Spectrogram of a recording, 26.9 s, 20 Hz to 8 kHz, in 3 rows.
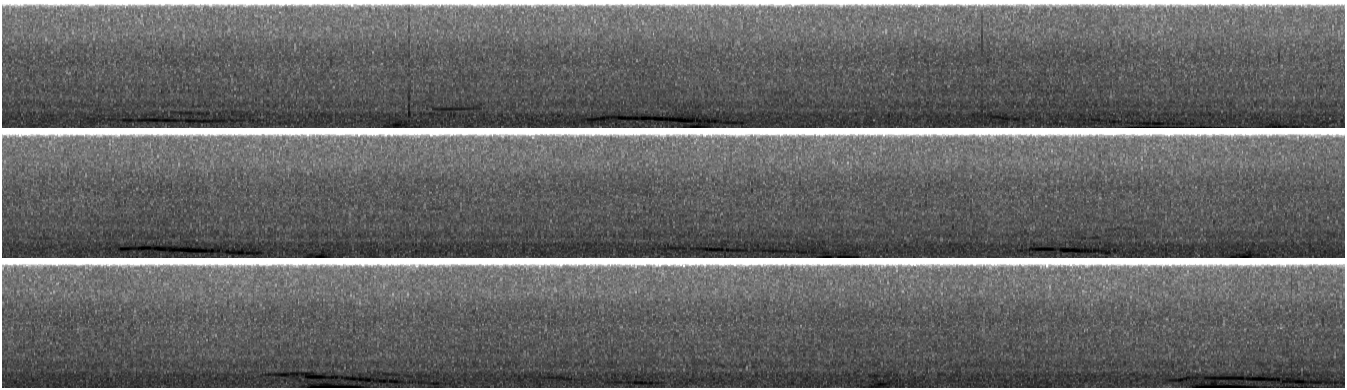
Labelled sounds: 1.1	1.4	humpback whale, 0.91 to 1.1 kHz
2.9	3.2	humpback whale, 1.2 to 1.4 kHz
19.6	20.1	humpback whale, 0.78 to 1.0 kHz

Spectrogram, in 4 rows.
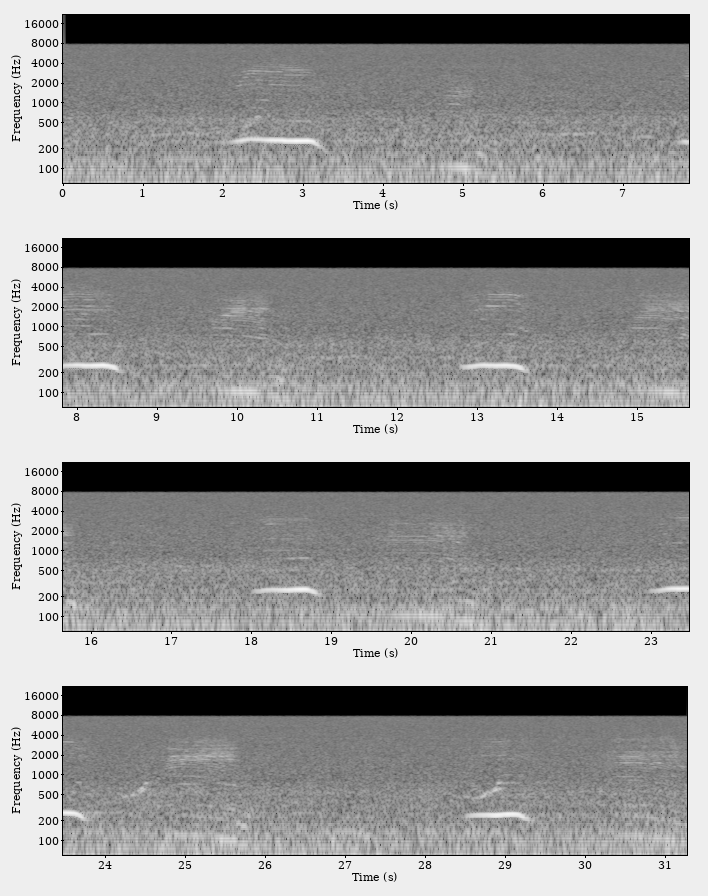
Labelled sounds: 2.2	3.1	humpback whale, 2.6 to 3.6 kHz
7.8	8.3	humpback whale, 1.7 to 3.2 kHz
9.7	10.4	humpback whale, 0.93 to 2.0 kHz
13.1	13.6	humpback whale, 2.0 to 3.2 kHz
23.2	23.6	humpback whale, 3.1 to 3.3 kHz
24.8	25.4	humpback whale, 1.4 to 2.2 kHz
28.8	29.1	humpback whale, 3.1 to 3.3 kHz
30.4	30.7	humpback whale, 1.7 to 2.0 kHz

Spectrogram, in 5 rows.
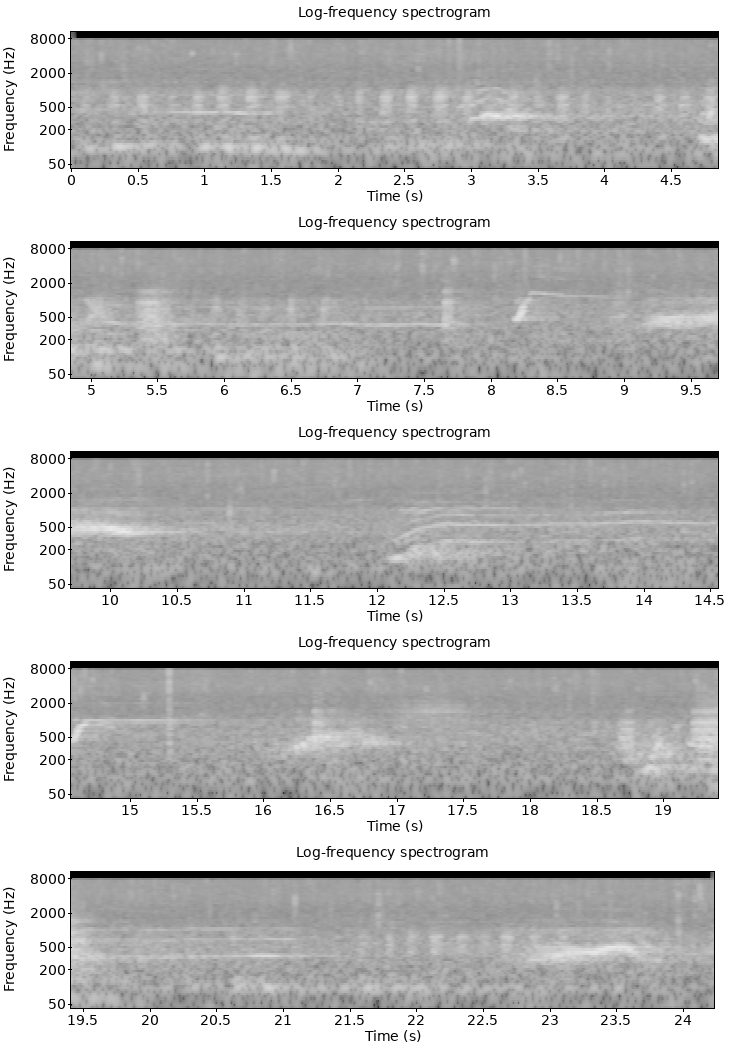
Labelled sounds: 8.3	9.0	humpback whale, 1.1 to 1.4 kHz
10.7	11.0	humpback whale, 4.1 to 4.2 kHz
12.2	13.0	humpback whale, 0.78 to 2.1 kHz
13.7	14.0	humpback whale, 0.84 to 1.0 kHz
14.6	15.3	humpback whale, 0.78 to 1.1 kHz
17.1	17.4	humpback whale, 1.3 to 1.8 kHz
20.3	20.6	humpback whale, 1.0 to 1.1 kHz

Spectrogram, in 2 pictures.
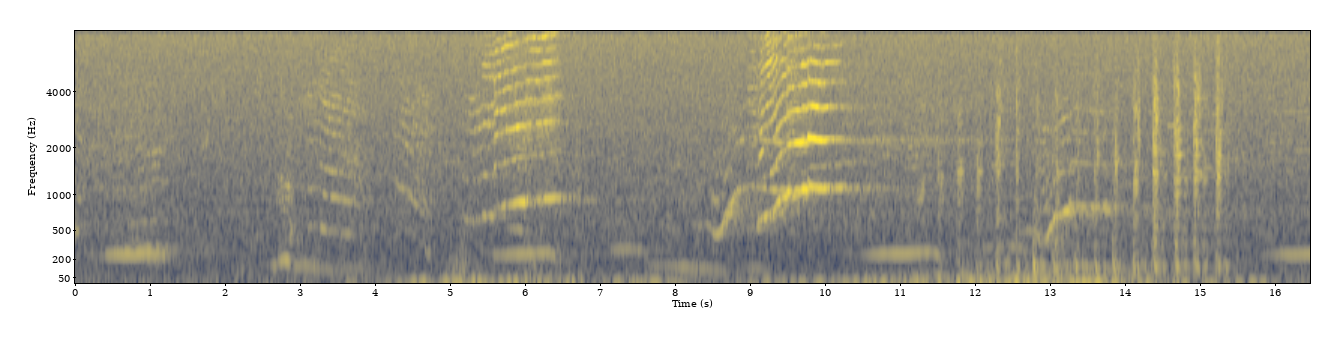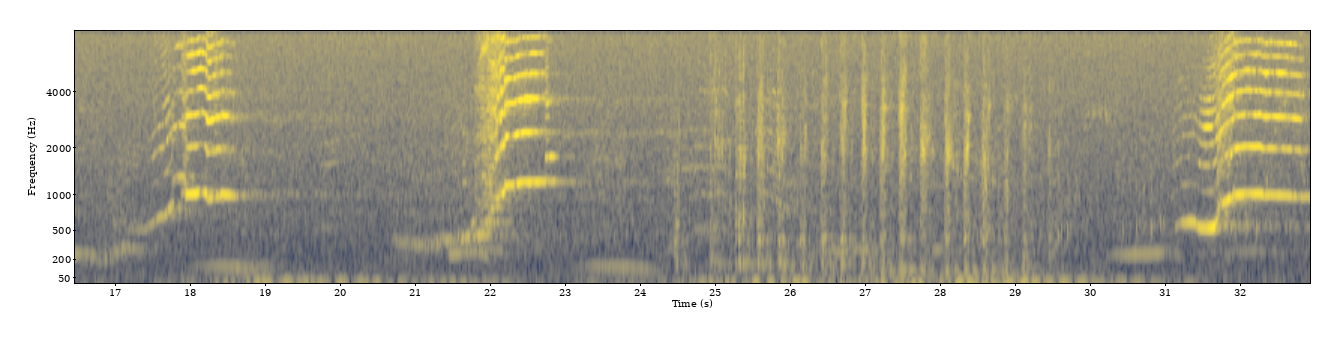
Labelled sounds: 1.0	1.3	humpback whale, 1.2 to 1.3 kHz
2.7	3.8	humpback whale, 0.80 to 5.9 kHz
4.2	6.5	humpback whale, 0.80 to 7.8 kHz
8.7	10.6	humpback whale, 0.80 to 8.0 kHz
13.1	13.8	humpback whale, 0.80 to 3.3 kHz
14.3	14.6	humpback whale, 1.7 to 2.1 kHz
16.1	16.4	humpback whale, 3.1 to 3.2 kHz
17.4	18.7	humpback whale, 0.80 to 8.0 kHz
19.7	20.0	humpback whale, 1.5 to 2.2 kHz
21.9	23.6	humpback whale, 0.80 to 7.8 kHz
24.5	25.2	humpback whale, 1.4 to 4.2 kHz
25.7	26.0	humpback whale, 0.80 to 0.99 kHz
30.0	30.3	humpback whale, 2.8 to 3.2 kHz
31.1	32.9	humpback whale, 0.80 to 8.0 kHz

